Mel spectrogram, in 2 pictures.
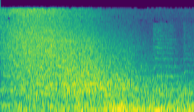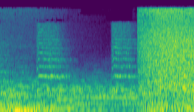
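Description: A short, loud opening theme jingle of the radio show Les artistes ont la parole: bright horn-like tones blare in a few bursts over a wash of noisy sound, then cut off abruptly as the noise swells back.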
